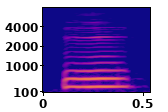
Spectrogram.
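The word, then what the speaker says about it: 一: weii in pinging and pronounced like the letter e except in a higher tone e when the two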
